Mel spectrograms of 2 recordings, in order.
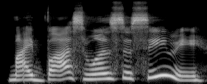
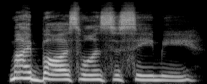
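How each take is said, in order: First: The voice sounds happy and hopeful. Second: The voice sounds frustrated and weary. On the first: The speaker expects good news. "feels like I'm about to get good news, maybe even a promotion" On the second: The speaker is fed up with the boss. "feels like I'm frustrated or tired of my boss"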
